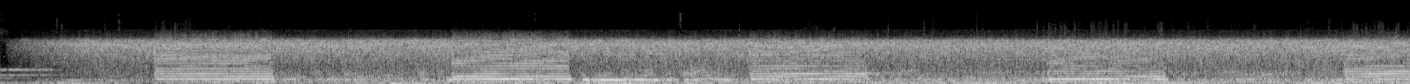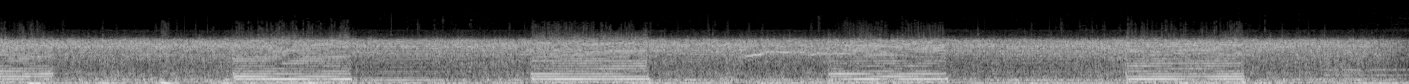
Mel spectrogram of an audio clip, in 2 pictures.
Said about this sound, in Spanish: Pues mire, yo, hay una interferencia de fondo. Sí. Y hay un momento en que hay un grito desgarrador. Sí. El grito, sí, de una mujer.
